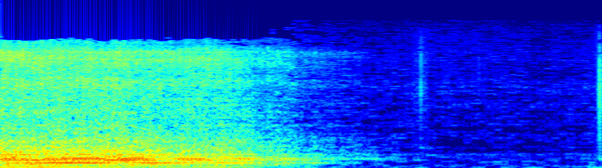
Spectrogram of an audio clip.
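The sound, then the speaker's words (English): A propeller plane in flight, climbing higher into the air, gives a loud, steady engine drone with strong low harmonics for the first three seconds, then fades away quickly, leaving near silence broken by a couple of faint clicks. “They are not landing. Instead, they are climbing higher into the air.”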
